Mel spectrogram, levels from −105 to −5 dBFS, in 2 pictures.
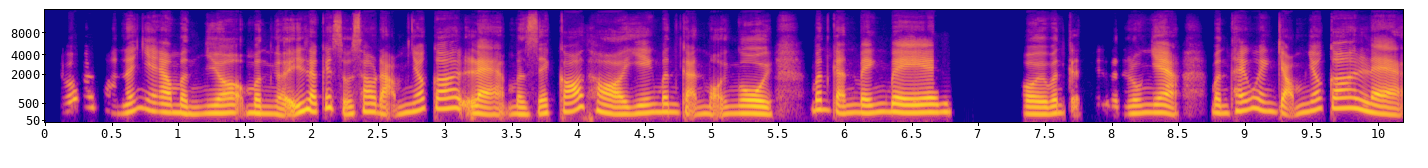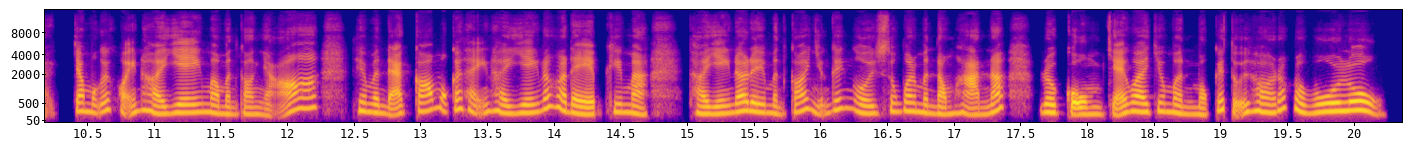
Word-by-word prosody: Đối 305 Hz, +5 st, -6 dB
với 370 Hz, -, -11 dB
mình 210 Hz, -, -19 dB
đó 240 Hz, -, 0 dB
nha, 250 Hz, -7 st, +1 dB
mình 200 Hz, -3 st, -2 dB
nhớ 215 Hz, +1 st, +1 dB
mình 210 Hz, -2 st, 0 dB
nghĩ 180 Hz, +6 st, +2 dB
là 270 Hz, -, +5 dB
cái 365 Hz, +8 st, -2 dB
sự 190 Hz, -, -3 dB
sâu 245 Hz, +3 st, 0 dB
đậm 205 Hz, 0 st, -3 dB
nhất 295 Hz, +7 st, -2 dB
á 340 Hz, +1 st, +3 dB
là 185 Hz, -3 st, +2 dB
mình 190 Hz, -1 st, -2 dB
sẽ 195 Hz, +3 st, -2 dB
có 245 Hz, -, +1 dB
thời 200 Hz, -, +2 dB
gian 220 Hz, +3 st, -1 dB
bên 240 Hz, 0 st, -1 dB
cạnh 195 Hz, -, -4 dB
mọi 185 Hz, -, -4 dB
người, 200 Hz, -2 st, +4 dB, 0.3 s
bên 300 Hz, +1 st, -2 dB
cạnh 220 Hz, -4 st, -1 dB
bạn 220 Hz, +3 st, 0 dB
bè, 230 Hz, -1 st, +5 dB, 0.7 s
rồi 190 Hz, -1 st, +3 dB
bên 205 Hz, +2 st, 0 dB
cạnh -, -, -11 dB
gia -, -, -23 dB
đình 195 Hz, -1 st, -14 dB
luôn 215 Hz, -, -1 dB
nha. 225 Hz, -4 st, +2 dB, 0.3 s
Mình 220 Hz, -1 st, -2 dB
thấy 265 Hz, +4 st, -1 dB
quan 295 Hz, -5 st, -3 dB
trọng 220 Hz, 0 st, -2 dB
nhất 310 Hz, +5 st, -3 dB
á 345 Hz, 0 st, +2 dB
là 205 Hz, -, +1 dB, 0.2 s
trong 260 Hz, -1 st, +1 dB
một 230 Hz, -, -3 dB
cái 270 Hz, -, -2 dB
khoảng 235 Hz, -, -4 dB
thời 205 Hz, -9 st, 0 dB
gian 230 Hz, +2 st, 0 dB
mà 215 Hz, -, +1 dB
mình 195 Hz, -2 st, -5 dB
còn 185 Hz, 0 st, -4 dB
nhỏ 160 Hz, -, 0 dB
á, 350 Hz, +2 st, 0 dB, 0.3 s
thì 265 Hz, -, +1 dB
mình 225 Hz, -3 st, -1 dB
đã -, -, +2 dB
có 260 Hz, +5 st, 0 dB
một -, -, -2 dB
cái 315 Hz, +1 st, -2 dB
khoảng 240 Hz, -4 st, -4 dB
thời 215 Hz, -6 st, -1 dB
gian 225 Hz, +1 st, 0 dB
rất 355 Hz, +6 st, -2 dB
là -, -, +4 dB
đẹp. 190 Hz, -4 st, +2 dB
Khi 245 Hz, -, -4 dB
mà 210 Hz, -5 st, 0 dB, 0.3 s
thời 195 Hz, -3 st, 0 dB
gian 205 Hz, +2 st, 0 dB
đó 260 Hz, +2 st, +5 dB
đi, 250 Hz, -3 st, +3 dB
mình 205 Hz, -4 st, -5 dB
có 240 Hz, +6 st, -2 dB
những 235 Hz, -8 st, -4 dB
cái 310 Hz, -, -2 dB
người 220 Hz, -11 st, -2 dB
xung 250 Hz, +5 st, -6 dB
quanh 260 Hz, -1 st, +1 dB
mình 220 Hz, -3 st, -1 dB
đồng 190 Hz, 0 st, -1 dB
hành 185 Hz, -3 st, 0 dB
á, 295 Hz, +5 st, +3 dB, 0.3 s
rồi 230 Hz, -1 st, +3 dB
cùng 185 Hz, -2 st, +3 dB
trải -, -, +1 dB
qua 255 Hz, -2 st, +4 dB
cho 255 Hz, +2 st, -4 dB
mình 215 Hz, -6 st, -2 dB
một 175 Hz, -2 st, -3 dB
cái 290 Hz, -, 0 dB
tuổi 245 Hz, -5 st, -3 dB
thơ 240 Hz, -4 st, +1 dB
rất 320 Hz, +3 st, -3 dB
là 250 Hz, -, +4 dB
vui 245 Hz, +4 st, +4 dB
luôn. 275 Hz, -8 st, +5 dB
225 Hz, 290 wpm, -21 LUFS, 205-260 Hz, 0.7 s, là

